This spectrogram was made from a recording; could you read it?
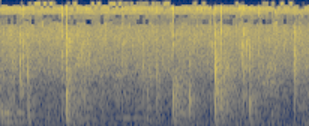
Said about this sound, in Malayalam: കക്കയും കൂടെ അടുത്തത് നമ്മൾ വറുത്തെടുക്കുന്നുണ്ട്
